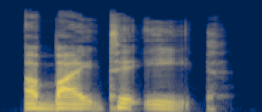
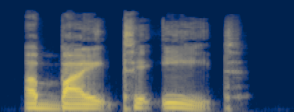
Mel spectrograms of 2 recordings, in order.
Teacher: In fast speech, when one word ends in a vowel sound and the next one starts with a vowel sound, we often add an extra sound to make it easier to say. In this case, the extra sound is W, a bite to eat.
